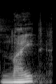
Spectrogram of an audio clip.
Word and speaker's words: knight: what about a homophone a word which is also pronounced night but has slightly different spelling ah King Arthur and the knights of the round table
